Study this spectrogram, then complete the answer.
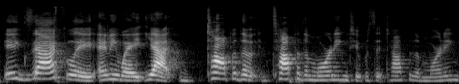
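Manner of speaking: ordinary talk, nothing marked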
